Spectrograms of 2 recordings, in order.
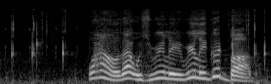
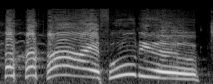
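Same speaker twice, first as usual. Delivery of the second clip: laughing; 5 semitones higher, 5 dB louder, much slower than usual. Acted. Gloating after botched teleport.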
